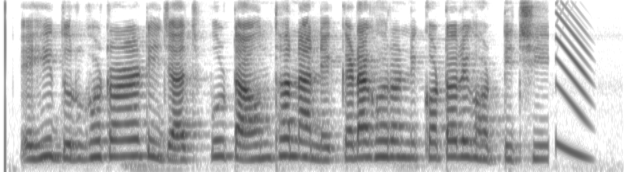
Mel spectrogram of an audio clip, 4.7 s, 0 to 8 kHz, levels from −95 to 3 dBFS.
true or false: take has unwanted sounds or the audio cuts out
true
